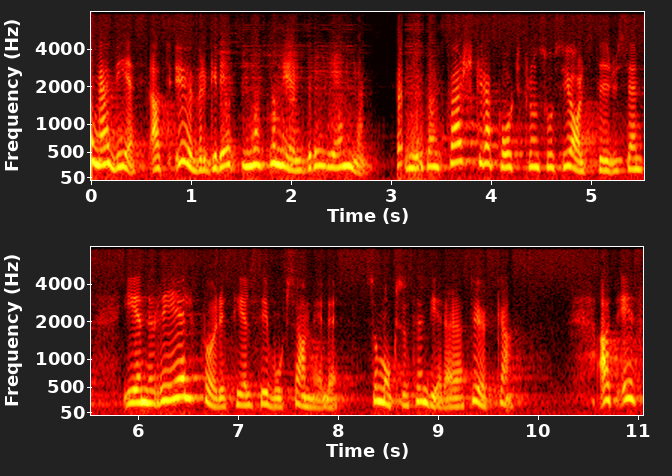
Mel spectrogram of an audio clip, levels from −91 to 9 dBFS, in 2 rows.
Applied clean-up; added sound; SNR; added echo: neural separator model SepFormer DNS4.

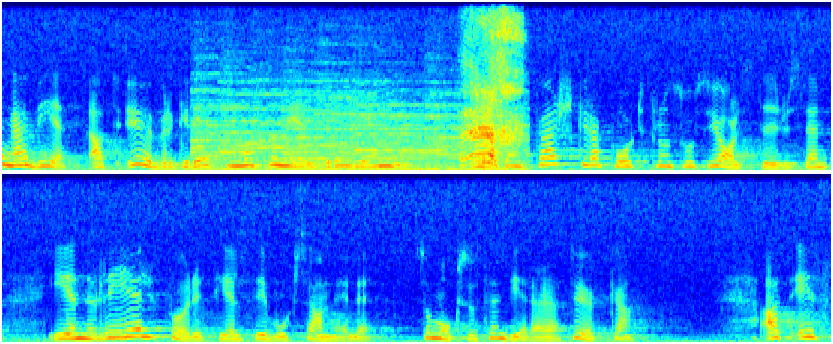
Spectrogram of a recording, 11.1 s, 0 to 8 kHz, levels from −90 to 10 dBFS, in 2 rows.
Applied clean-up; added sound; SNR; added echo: none; Sneeze / Church bell; -2 dB; none.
